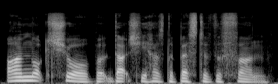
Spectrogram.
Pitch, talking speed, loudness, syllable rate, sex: 135 Hz, 260 wpm, -18 LUFS, 4.6 syllables/s, male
